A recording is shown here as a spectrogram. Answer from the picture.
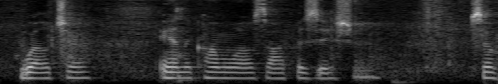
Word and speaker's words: Welcher: of Dr Judson Welter welshire how do you pronounce his name Mr Brennan welcher welcher and the commonwealths opposition so who's arguing for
